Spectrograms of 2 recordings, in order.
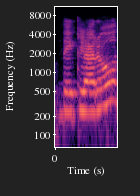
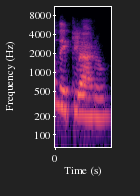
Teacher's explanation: Está ubicado en la última sílaba, pero yo puedo desplazarlo a la penúltima y con ello se logra un cambio de significado. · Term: acento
